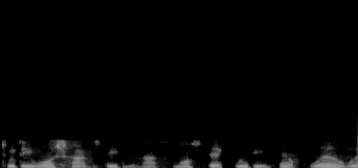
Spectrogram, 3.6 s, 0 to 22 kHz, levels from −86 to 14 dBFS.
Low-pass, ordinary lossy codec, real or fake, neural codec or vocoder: 3.6 kHz; AAC, 24 kbps; fake; codec, 16 kHz, 16 kbps, FunCodec, trained on LibriTTS, 50 frames a second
